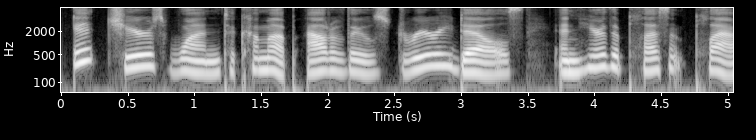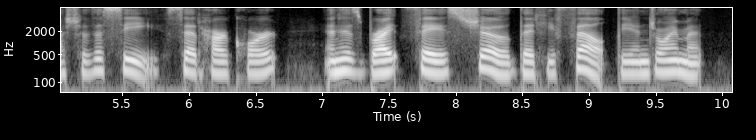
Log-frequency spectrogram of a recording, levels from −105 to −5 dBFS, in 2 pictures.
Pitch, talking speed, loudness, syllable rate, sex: 195 Hz, 185 wpm, -19 LUFS, 4.3 syllables/s, female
